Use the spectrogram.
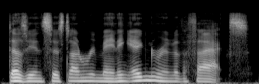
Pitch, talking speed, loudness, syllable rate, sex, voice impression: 150 Hz, 210 wpm, -17 LUFS, 5.9 syllables/s, female, very feminine, very adult-like, intellectual, slightly strict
